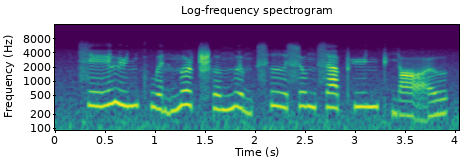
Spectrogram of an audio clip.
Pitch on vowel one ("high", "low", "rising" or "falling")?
rising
